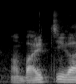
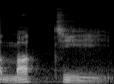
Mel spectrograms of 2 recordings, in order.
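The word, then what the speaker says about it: 맑지: 그래서 말지가 아니라 막지 이렇게 발음을 해야 되겠고요.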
